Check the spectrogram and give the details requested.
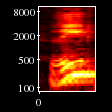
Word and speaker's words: read: रीड को जब हम सेकंड या थर्ड फॉर्म में लेते हैं तो स्पेलिंग तो रीड ही रहता है, READ, लेकिन प्रोनाउंसिएशन क्या हो जाता है, रेड।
